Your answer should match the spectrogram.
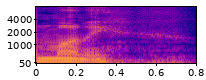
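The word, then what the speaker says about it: Munny: Is it Mooney or Money? It's I think it's Money. That's how you say his name.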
